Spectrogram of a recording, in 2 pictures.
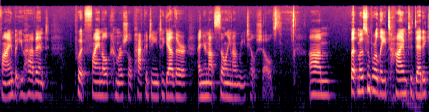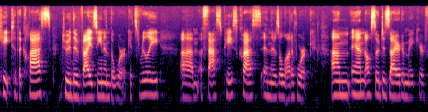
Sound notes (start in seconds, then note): none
